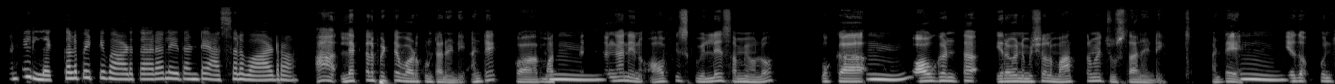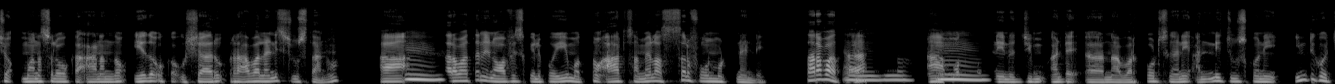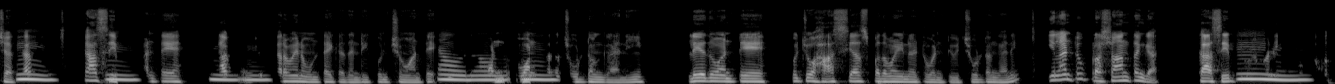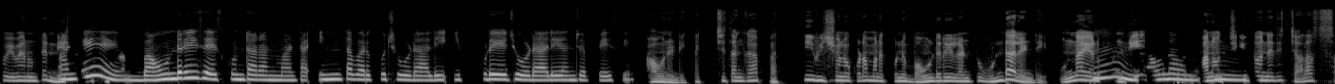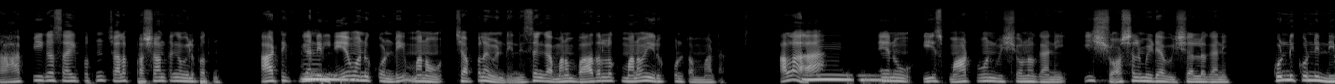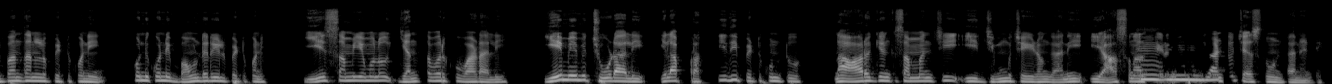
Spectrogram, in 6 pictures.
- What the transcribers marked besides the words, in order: in English: "ఆఫీస్‌కి"; lip smack; other background noise; in English: "జిమ్"; in English: "వర్క్‌అవుట్స్"; in English: "బౌండరీస్"; in English: "స్మార్ట్ ఫోన్"; in English: "సోషల్ మీడియా"; in English: "జిమ్"
- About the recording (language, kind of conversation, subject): Telugu, podcast, స్మార్ట్‌ఫోన్‌లో మరియు సోషల్ మీడియాలో గడిపే సమయాన్ని నియంత్రించడానికి మీకు సరళమైన మార్గం ఏది?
